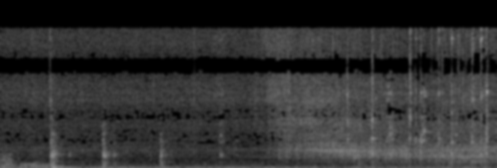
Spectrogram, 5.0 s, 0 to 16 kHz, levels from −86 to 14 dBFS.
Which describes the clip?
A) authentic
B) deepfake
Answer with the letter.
A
